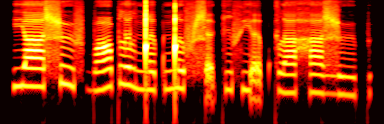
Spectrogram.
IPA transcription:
ja ɬʉf bɑpləlŋ͡ǃɛp ŋ͡ǃəfɬɛ̰kif jɛ̰pkla haɮʉp

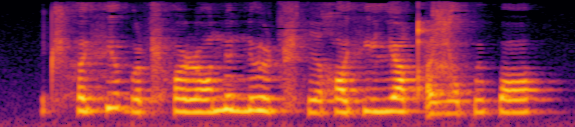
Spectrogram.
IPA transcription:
t͡ʃʰœfʲɔ ɡɔʈ͡ʂʰɔɭɔ nʉnʉ ʈ͡ʂʰiχɔfʲʉlʲʉ qʼʉʑɔpʉpɔ

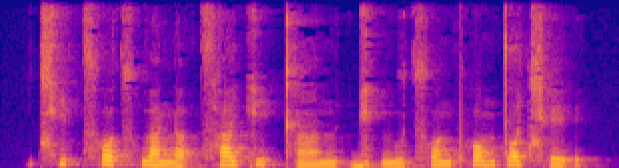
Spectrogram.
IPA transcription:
t͡ɕʰi˦t̚t͡sʰɔ˥˧t͡sʰwa˧ ŋa˨ʔt͡sʰa˦jki˦ʔkʰã˧n | ɡi˨t̚ŋu˨˩ t͡sʰɔ˧npʰɔ˥˧m t̪ɔ˦t͡ɕʰe˨ʔ

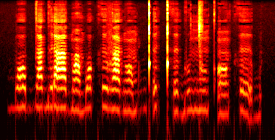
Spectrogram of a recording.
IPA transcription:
bɔb daɡɘɾa bɑ̃ bɔkʰɘvaɡɔ̃b ǃʼɘǃʰɘ ɡuŋ͡ǀũkʼɔ̃ kʰɘb

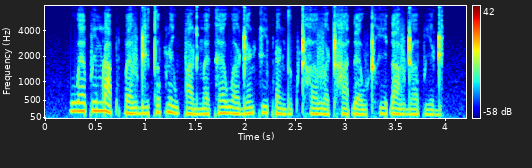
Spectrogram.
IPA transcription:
wɛ˦pi˦m ɽa˨pk͡pɛ˨v ɖi˨t̪ə˦pɳi˨wpa˨ɖ mɛ˨kɛ˦ wɜ˨ɖe˦ɳki˦˨pɽɛ˨ɳ d̪ə˦˨pʈʰɜ˦vɜ˨ʈʰa˦ ɗɛ˨wʈʰi˦ɗa˦vɖɜ˦˨ pi˨ɖ

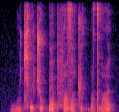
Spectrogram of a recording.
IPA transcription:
ɓu˥˨t͡ɕʰɘ˩˥ t͡ʃo˥˨ɡ͡bæ˥˨p fæ˥˨zˤɤ˩˥ʈ͡ʂu˧˥˧t bo˩˥tˤðˤɘ˧˥˧

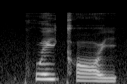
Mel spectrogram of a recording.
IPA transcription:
kʷʰe˥jkʰɔː˨˩j

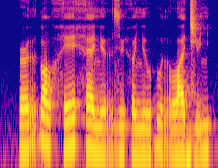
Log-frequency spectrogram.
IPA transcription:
ə˞rɗolˠ he hɛlʲə˞rzyhɵ lʲuɠur lˠɛd͡ʑylʲ

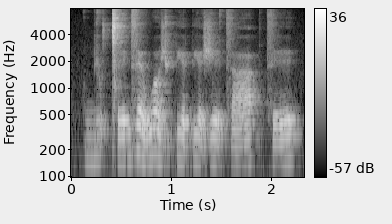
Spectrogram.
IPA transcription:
bʲo˧˥ǀe˧˥ d͡zɛ˥˩wʌ˥˩ʒ pʲɛ˥˩pʲɛ˥˩ʒe˥˩t͡sa˧˥ | t͡se˧˥

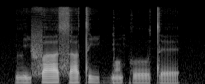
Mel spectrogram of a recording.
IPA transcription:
li˨ faː˦ sa˨˦tiː˨ɡ͡bɔ̃˨ koː˨tɛ˨

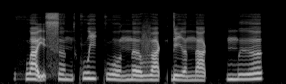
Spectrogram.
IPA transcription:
hwa̰˧˨jsə̤˨˩n kwi˧kwo˧˩nəː˧˩ va˨˩k̚ɗi˧˩ə̯na˨˩k̚ | mɨ˨˦ə̯

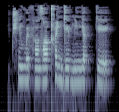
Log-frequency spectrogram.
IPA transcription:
t͡ʃʰĩvwəhã zˤe qʰiɲɡe bĩɲɐ kːe

